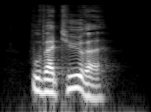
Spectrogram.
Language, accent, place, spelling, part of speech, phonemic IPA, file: German, Germany, Berlin, Ouvertüre, noun, /u.vɛʁˈtyː.ʁə/, De-Ouvertüre.ogg
- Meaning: overture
